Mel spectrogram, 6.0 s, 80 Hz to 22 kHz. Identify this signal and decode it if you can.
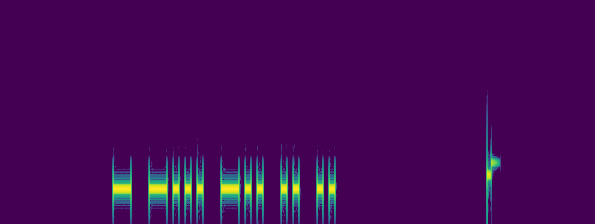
Morse code, heard as a keyed tone, about 20 wpm, 700 Hz. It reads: TBDII
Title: Five Challenging Letter-Number Combinations 20wpm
